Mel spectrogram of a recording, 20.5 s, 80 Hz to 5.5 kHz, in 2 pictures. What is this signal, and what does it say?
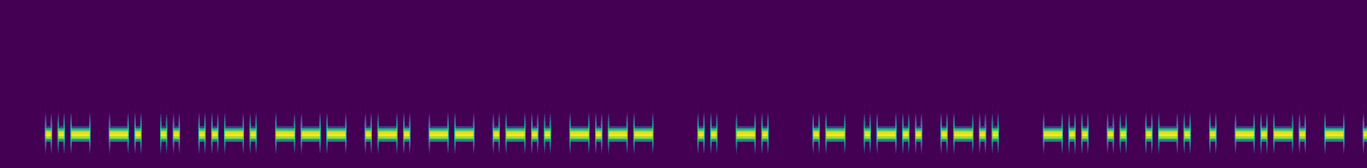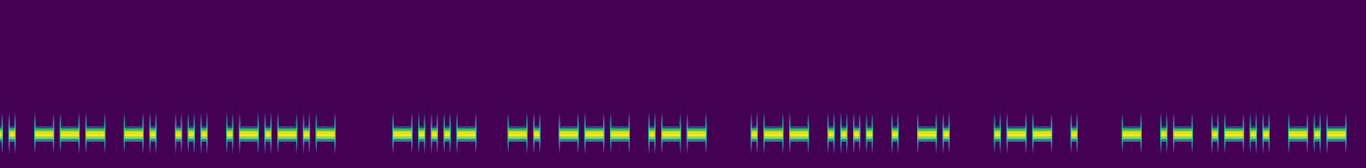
Morse code, heard as a keyed tone, about 25 wpm, 600 Hz. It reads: UNIFORMLY IN ALL DIRECTIONS. <BT> NOW WHEN WE TALK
